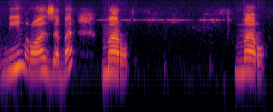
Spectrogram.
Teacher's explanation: اچھا میم را زبر مر، تو یہاں پر را ساکن ہے اور را ساکن سے پہلے زبر ہے، اس وجہ سے را جو ہے وہ پر پڑھا جائے گا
